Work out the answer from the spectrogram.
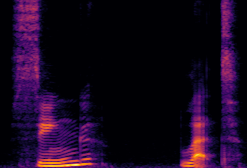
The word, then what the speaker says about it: singlet: Sing, let, singlet, which just is, I know it looks like a short E, but we pronounce it it's pronounced like a schwa vowel.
